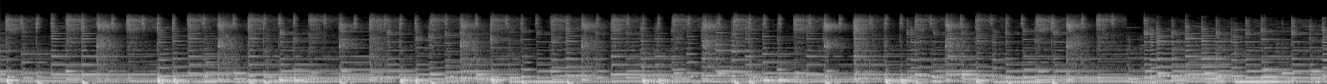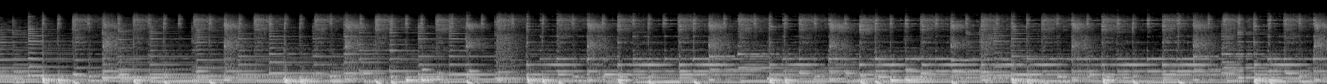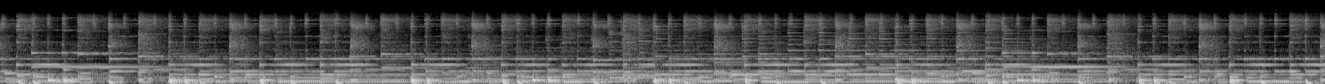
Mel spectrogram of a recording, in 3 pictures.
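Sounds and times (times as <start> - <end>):
piano ditty: 0.0 - 39.7.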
